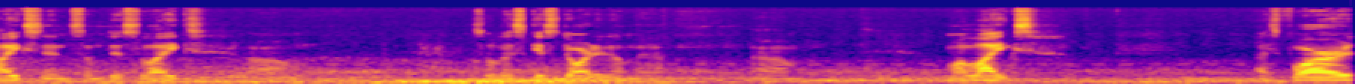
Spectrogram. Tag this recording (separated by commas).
Speech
